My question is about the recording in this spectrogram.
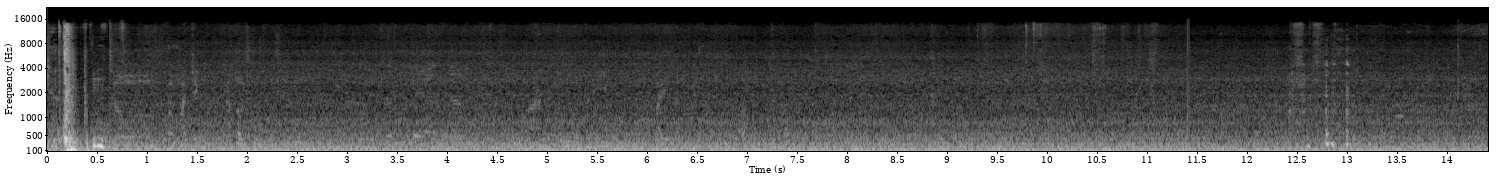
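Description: A parked car's engine idling steadily, heard from inside the cabin. It opens with a short laugh and a brief thump.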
